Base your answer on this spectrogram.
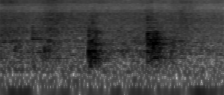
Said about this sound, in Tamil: தக்காளி நல்லா வதங்கிட்டுருக்கு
